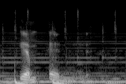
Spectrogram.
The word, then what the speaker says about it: condemn: Contemns, CONDEMN. When you contemn on something, what happens? Contemns. It's a beautiful verb. Condemn. Contemn. The accent falls on second syllable.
